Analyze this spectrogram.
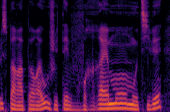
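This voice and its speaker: A man with an ordinary speaking voice, medium pitch and fairly even intonation, dry and close with no echo, over a quiet background. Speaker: lawyer and former martial arts champion. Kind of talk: radio interview.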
